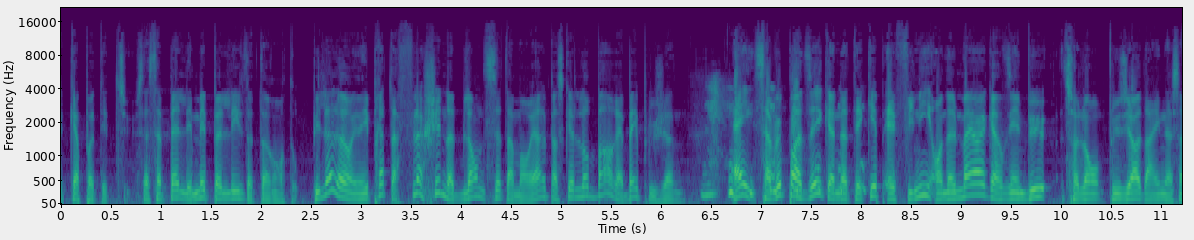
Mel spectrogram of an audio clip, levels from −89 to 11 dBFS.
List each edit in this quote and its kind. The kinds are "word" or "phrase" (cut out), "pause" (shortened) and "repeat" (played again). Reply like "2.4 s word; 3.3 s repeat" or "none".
none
